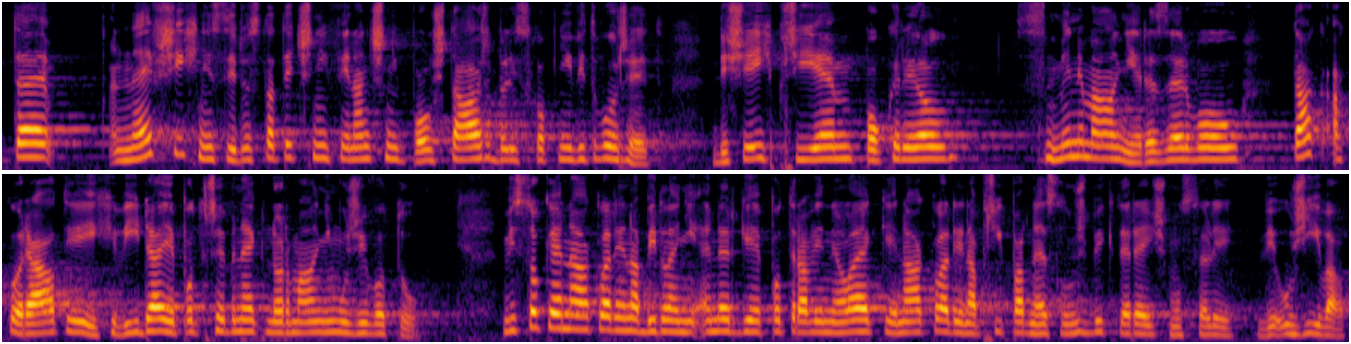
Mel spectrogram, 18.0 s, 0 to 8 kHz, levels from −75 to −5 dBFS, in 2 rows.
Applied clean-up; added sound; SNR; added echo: none; none; none; none.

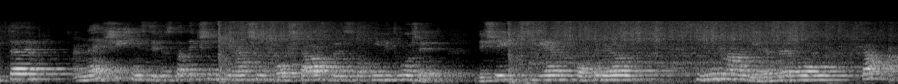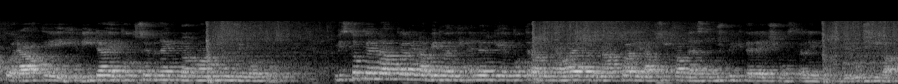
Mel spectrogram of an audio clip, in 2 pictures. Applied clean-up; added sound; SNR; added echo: none; Sawing; 17 dB; reverberation time 1.2 s.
